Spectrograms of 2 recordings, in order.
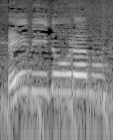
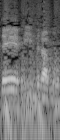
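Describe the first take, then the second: First: The name is said energetically with a Japanese-style vowel. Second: The name is said plainly, without extra vowels.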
